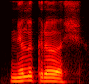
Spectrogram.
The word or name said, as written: nilikreash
